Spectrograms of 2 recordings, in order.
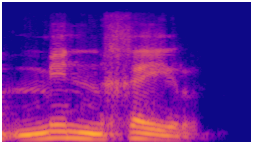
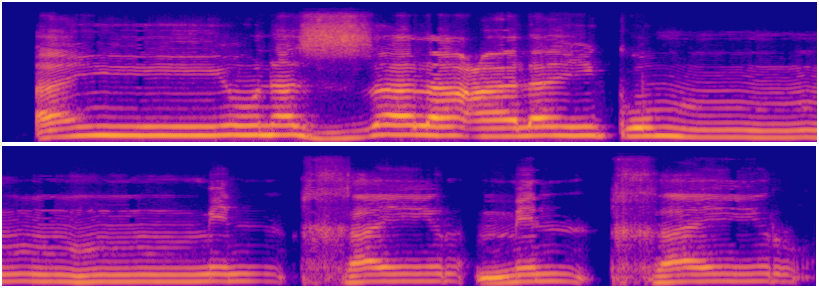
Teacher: Jadi nunnya harus jelas, namanya juga izhar, ya, jelas bacanya.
